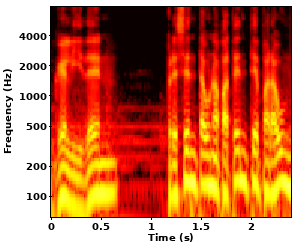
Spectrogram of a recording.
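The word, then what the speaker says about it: Glidden: Un granjero llamado Joseph Gliden, pronunciado Geliden, presenta una patente para un nuevo producto, alambre de púas moderno.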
